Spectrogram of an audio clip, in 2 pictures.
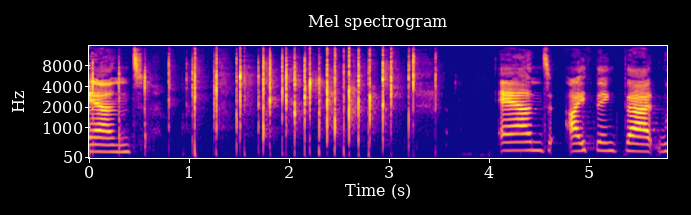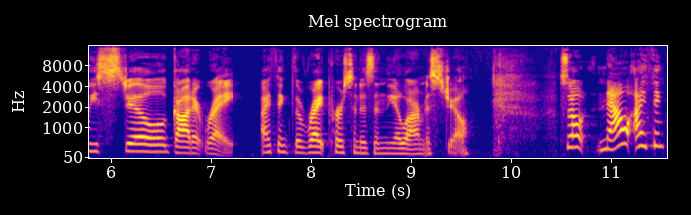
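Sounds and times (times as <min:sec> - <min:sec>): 
speech: 0:00.0 - 0:00.7, 0:04.1 - 0:11.5
clapping: 0:00.2 - 0:03.6.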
